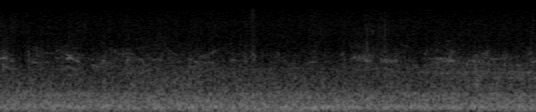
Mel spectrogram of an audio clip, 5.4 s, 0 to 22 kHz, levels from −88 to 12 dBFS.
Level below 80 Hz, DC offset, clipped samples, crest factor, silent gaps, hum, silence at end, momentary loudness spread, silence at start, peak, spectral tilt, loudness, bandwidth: -56 dBFS; under 0.1%; under 0.1%; 12 dB; none; none; 0 s; 1 LU; 0 s; -30 dBFS; -6.5 dB/octave; -44 LUFS; 16 kHz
